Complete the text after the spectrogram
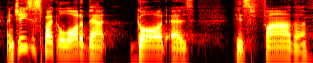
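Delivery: normal talking voice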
